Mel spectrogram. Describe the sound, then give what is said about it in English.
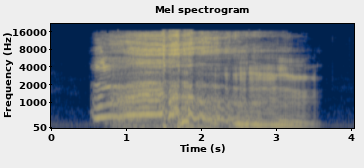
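A person imitates a horse's neigh with one long, loud, quavering vocal whinny lasting about three seconds, starting high and sliding down in pitch with a rough, trembling tone. “For it, full-blown horse sound. Okay, this is my audition to be a horse.”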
